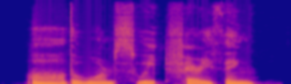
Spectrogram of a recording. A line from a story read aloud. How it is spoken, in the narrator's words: said the fisherman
